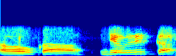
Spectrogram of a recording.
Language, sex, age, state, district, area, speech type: Marathi, female, 18-30, Maharashtra, Washim, urban, conversation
